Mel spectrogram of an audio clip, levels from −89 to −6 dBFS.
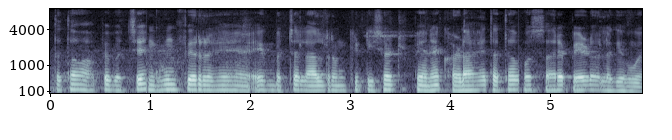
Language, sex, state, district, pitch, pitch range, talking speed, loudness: Hindi, male, Chhattisgarh, Bastar, 130 Hz, 125-135 Hz, 245 wpm, -26 LUFS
